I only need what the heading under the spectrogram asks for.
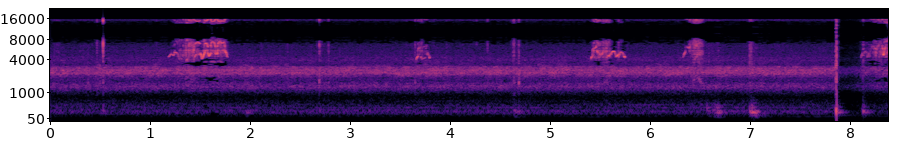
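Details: Nestling owls begging while being fed, 27 March 2020; several brief high chittering bursts spread through the recording over a constant hum, with soft thumps and a loud click near the end.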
